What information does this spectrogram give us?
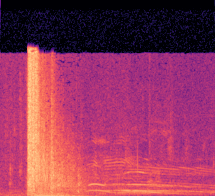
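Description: A historic cannon being test-fired by interpreters: one sudden, very loud blast with a deep boom, followed by a long rumbling decay that trails off.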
